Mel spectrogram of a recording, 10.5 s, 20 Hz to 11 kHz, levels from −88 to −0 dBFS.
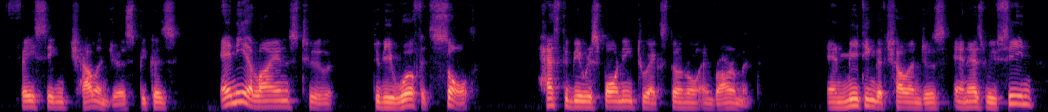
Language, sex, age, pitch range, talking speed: English, male, 50-69, 115-155 Hz, 150 wpm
